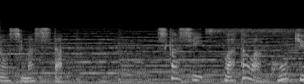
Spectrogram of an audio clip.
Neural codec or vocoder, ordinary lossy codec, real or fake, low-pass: none; none; real; 5.4 kHz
